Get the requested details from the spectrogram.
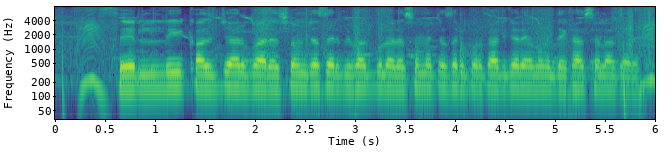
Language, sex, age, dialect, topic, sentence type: Bengali, male, 25-30, Jharkhandi, agriculture, statement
